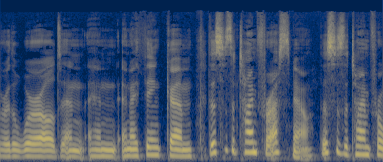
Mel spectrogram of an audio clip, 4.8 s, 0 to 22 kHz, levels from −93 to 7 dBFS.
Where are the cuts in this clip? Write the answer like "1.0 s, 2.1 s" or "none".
2.5 s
